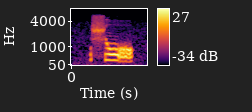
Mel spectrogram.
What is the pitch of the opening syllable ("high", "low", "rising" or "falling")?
falling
